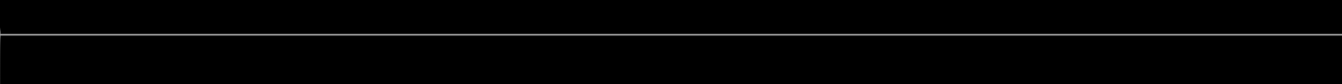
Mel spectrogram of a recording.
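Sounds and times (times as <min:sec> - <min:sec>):
2 kHz sine tone: 0:00.0 - 0:13.4.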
